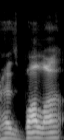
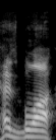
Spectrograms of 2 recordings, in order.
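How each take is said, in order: First: The name is said in a careful pronunciation. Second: The name is said in a casual pronunciation. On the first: The speaker calls it right. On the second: The speaker calls it wrong.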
